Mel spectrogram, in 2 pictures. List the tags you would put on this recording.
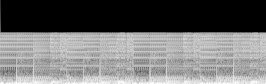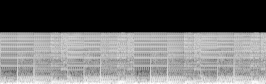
Instrument samples > Percussion
Alien Ambient Dark Drum Industrial Loop Loopable Packs Samples Soundtrack Underground Weird

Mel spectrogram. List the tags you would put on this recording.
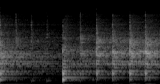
Music > Solo percussion
processed hits rimshot brass rim fx drums crack drum reverb ludwig realdrums oneshot sfx snaredrum roll hit drumkit snareroll perc snare beat flam realdrum rimshots kit acoustic percussion snares

